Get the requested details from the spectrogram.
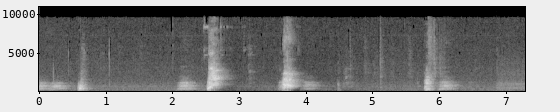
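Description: A small dog barks sharply, over and over.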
